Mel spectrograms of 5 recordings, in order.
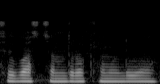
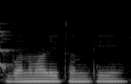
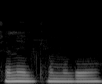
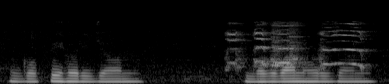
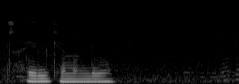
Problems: none marked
